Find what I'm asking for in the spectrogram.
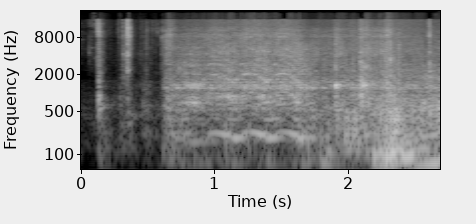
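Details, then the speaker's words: Toyota MR2 on its 40th birthday, out of gear in the garage, starting after storage: a few short cranking bursts, then it catches and settles, idling a bit high at first. "There she goes. Well, I knew she would start."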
